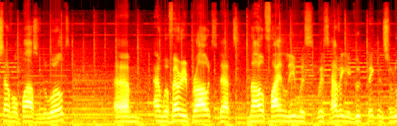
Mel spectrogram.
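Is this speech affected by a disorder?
No.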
